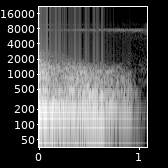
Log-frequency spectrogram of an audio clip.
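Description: One deep timpani stroke, panned left, struck firmly and left to ring, fading out within about a second.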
